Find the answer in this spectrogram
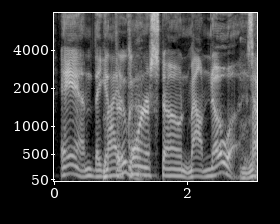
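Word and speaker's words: Mauigoa: And they get their cornerstone, Maunoa. Is that how you say his name? Yeah. Francis from the from Miami. So, It's the G as the N. Yes. Maunoa.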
